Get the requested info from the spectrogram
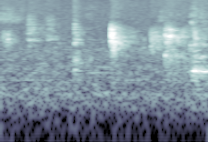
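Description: Near silence: quiet room tone with a few faint clicks, about a second in and again near the end.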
